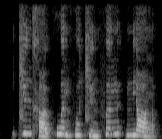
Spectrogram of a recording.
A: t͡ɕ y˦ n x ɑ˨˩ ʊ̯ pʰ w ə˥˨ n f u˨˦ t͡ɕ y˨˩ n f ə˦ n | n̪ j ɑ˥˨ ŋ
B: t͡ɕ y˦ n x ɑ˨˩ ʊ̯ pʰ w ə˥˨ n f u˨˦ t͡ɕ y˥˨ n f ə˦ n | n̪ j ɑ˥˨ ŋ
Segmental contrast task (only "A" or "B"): A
